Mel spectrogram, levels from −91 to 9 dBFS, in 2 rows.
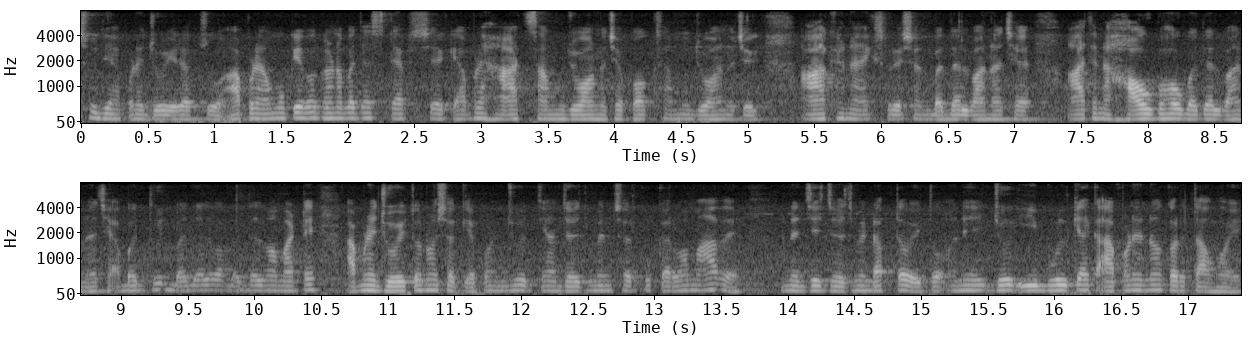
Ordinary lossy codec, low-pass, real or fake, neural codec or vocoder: none; none; real; none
